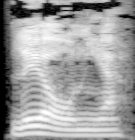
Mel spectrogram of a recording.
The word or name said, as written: Leonia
